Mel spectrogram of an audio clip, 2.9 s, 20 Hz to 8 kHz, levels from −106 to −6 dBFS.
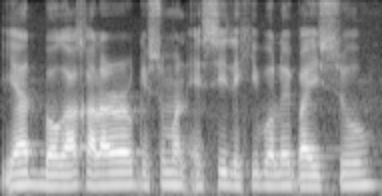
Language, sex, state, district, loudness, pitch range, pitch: Assamese, male, Assam, Kamrup Metropolitan, -16 LUFS, 130-140 Hz, 135 Hz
